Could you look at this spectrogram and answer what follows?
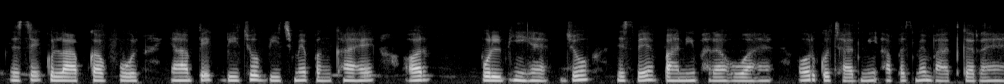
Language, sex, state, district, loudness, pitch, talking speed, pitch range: Hindi, female, Uttar Pradesh, Gorakhpur, -19 LUFS, 180 Hz, 180 wpm, 175-190 Hz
